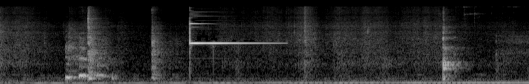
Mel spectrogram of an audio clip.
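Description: A single bright ding: one clear high ringing tone that starts sharply a little under two seconds in and fades away over about a second.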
